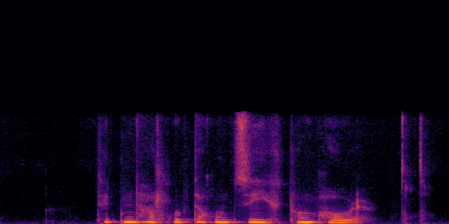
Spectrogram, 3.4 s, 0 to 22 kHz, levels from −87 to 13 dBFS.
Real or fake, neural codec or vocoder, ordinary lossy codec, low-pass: fake; codec, 24 kHz, 0.9 kbps, WavTokenizer, small release; AAC, 64 kbps; 10.8 kHz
